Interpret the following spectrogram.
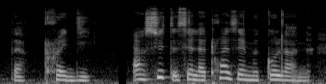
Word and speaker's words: crédit: Granit, débit, crédit, déficit, concept, dite. Alors ici, on a les deux mots débit et crédit qu'on ne prononce pas le T et les autres, on va prononcer le T.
